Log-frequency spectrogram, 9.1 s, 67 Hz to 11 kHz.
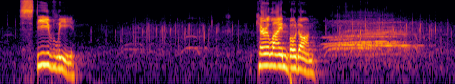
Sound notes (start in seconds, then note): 1.7 applause; 6.3 applause and cheering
